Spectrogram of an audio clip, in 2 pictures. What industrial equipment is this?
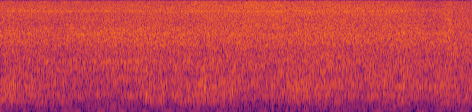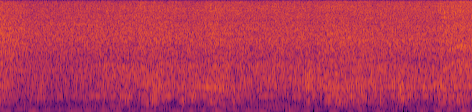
pump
